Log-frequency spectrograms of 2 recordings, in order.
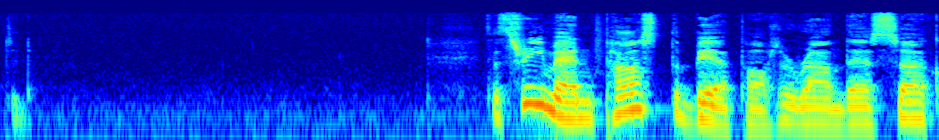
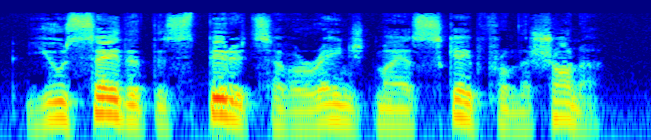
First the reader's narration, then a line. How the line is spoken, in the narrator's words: Tungata replied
